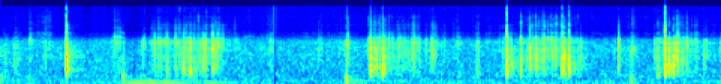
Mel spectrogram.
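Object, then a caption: Lumps of moulded red soil. Bare fingertips squeeze and crush fist-sized, cup-shaped lumps of dry, solid, crumbly red-brown soil moulds, with dust falling onto a soil pile. Dry crunches and crackles come in irregular bursts, with sharp snaps among a soft crumbling rustle and a brief low rumble early on.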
